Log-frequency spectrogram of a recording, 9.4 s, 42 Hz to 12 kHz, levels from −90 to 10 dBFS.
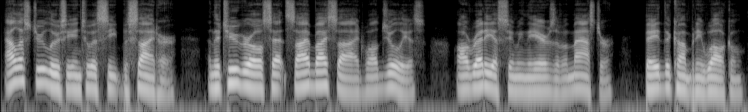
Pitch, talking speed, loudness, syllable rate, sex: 135 Hz, 185 wpm, -17 LUFS, 5.7 syllables/s, male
